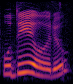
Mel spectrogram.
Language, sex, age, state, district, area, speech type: Malayalam, female, 30-45, Kerala, Kannur, rural, spontaneous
